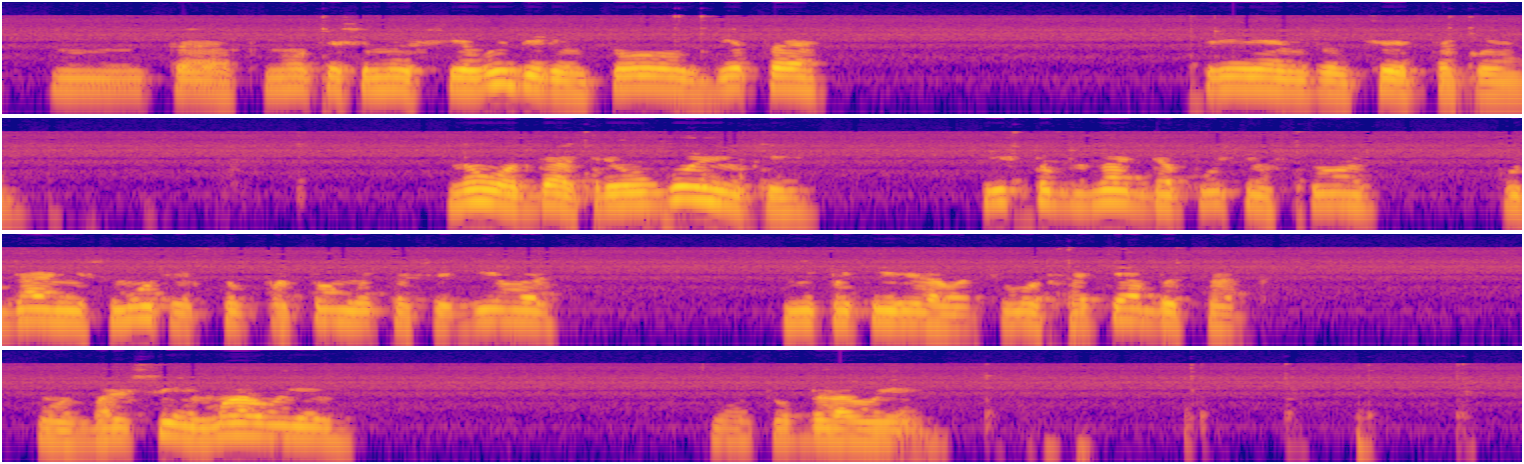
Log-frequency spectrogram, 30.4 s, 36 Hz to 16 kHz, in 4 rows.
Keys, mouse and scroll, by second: 3.5-6.1 drag, 7.2 click, 9.1-10.6 middle drag, 11.3-12.5 middle drag, 14.1-20.5 drag, 21.0-27.7 middle drag, 28.8 middle click, 29.6-30.0 middle drag, 30.3 KP_1.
